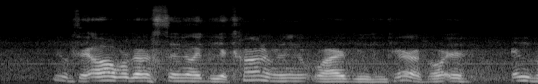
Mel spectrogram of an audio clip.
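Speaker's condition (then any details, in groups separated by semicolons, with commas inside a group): Parkinson's; speech impediment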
